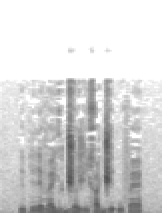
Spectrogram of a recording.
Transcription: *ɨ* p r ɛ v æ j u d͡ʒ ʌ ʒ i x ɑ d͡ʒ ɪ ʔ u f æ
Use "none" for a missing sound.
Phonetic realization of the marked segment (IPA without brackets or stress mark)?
ɪ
